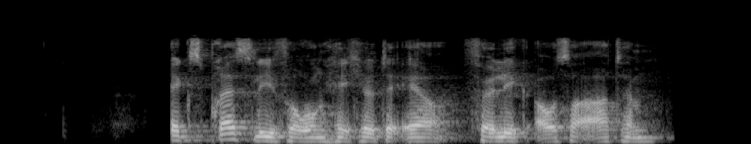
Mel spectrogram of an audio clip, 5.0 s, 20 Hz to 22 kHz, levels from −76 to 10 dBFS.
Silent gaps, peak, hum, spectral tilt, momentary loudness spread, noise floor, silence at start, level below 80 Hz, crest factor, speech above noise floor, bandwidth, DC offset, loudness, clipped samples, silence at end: none; -2 dBFS; none; -5.5 dB/octave; 6 LU; -87 dBFS; 1.15 s; -56 dBFS; 16 dB; 72 dB; 7.8 kHz; under 0.1%; -17 LUFS; under 0.1%; 0.6 s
